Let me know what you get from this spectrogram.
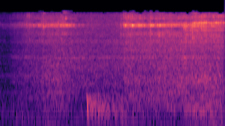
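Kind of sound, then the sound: tool, power drill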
